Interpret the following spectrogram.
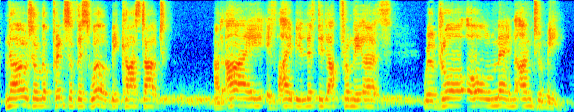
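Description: An actor playing Jesus as a solemn, authoritative teacher, measured and declamatory, in a dramatized scripture reading. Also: male voice, sits high, steady tone, close to an everyday voice. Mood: proclaiming. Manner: measured, declamatory, archaic diction. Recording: noisy old cassette tape.

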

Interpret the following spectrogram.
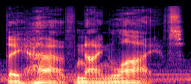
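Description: A man's voice: extremely low pitch, very slow, over music. A man giving scripted, dramatic narration as the storyteller of an audio drama.

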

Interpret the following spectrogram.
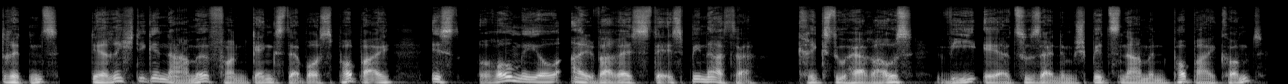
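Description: A man narrating a children's crime story in a measured, expressive storytelling manner. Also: very deep voice, breathy edge, dry recording, studio quality. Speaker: audiobook narrator.

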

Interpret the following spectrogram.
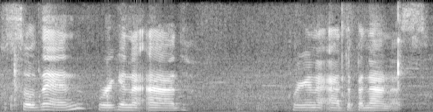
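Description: A woman's voice: fairly low pitch, steady tone, a little slow. A woman baking at home, talking casually through each step of a recipe with chatty restarts, filmed from above her kitchen counter. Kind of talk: casual cooking demonstration. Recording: loud hand mixer noise.

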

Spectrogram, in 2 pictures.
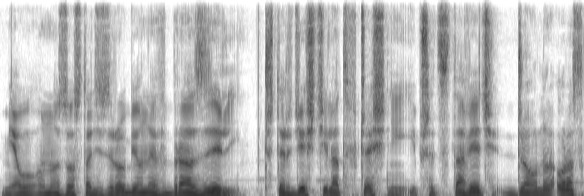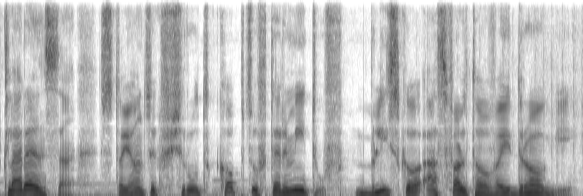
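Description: A man's voice: fairly low pitch, animated, measured pace, hardly any pauses, a little mellow. A man hosting a podcast with scripted true-crime narration. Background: faint music.

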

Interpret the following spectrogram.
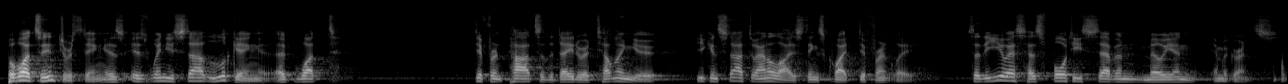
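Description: A man's voice: medium pitch, big pitch swings, moderate pace, darkish tone. A middle-aged man gives a conference keynote in a conversational manner, often posing rhetorical questions. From Australia. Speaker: venture capital executive, keynote speaker. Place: large conference hall stage. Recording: echoey hall sound, long reverb.

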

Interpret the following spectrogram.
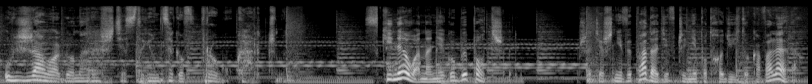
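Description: A woman narrating a folk tale as a storyteller, with an animated, dramatic delivery. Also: deep voice, normal speed, music in the background.

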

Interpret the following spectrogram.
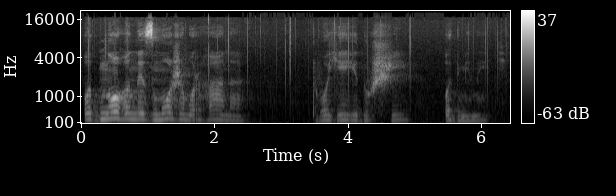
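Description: A woman reciting verse as a calm, motherly fairy godmother, hushed, measured and soothing, on a crackly vinyl record. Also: lowish voice. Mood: soothing, solemn. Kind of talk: dramatic poetry recitation.

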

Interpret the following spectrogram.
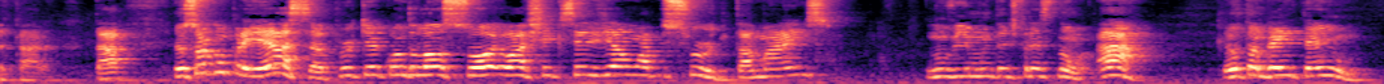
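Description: A man in his thirties with a Brazilian Portuguese accent, chatting to the camera about his riding gear and checking in with the viewer after nearly every sentence. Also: high voice. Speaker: motovlogger. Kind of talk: casual gear tutorial to camera. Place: small bedroom, indoors. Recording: echoey bare room.

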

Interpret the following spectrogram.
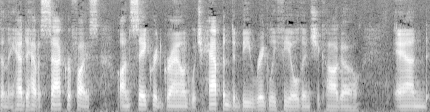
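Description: A middle-aged American man reminiscing casually as a guest in an interview, speaking in a reflective, halting way. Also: lowish voice. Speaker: guest, audio drama actor.

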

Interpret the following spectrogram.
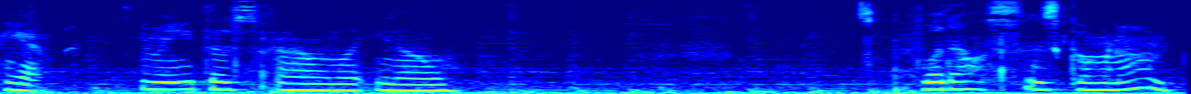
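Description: A woman's voice: fairly high pitch, fairly even intonation, unhurried, over music. A young woman in her twenties, a college student with a cold, chatting casually to a phone camera at home, her throat scratchy and her nose congested. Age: 20s. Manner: whispering softly. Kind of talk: casual vlog chat to camera. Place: small room at home, indoors. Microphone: phone camera held close.

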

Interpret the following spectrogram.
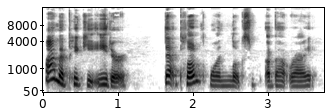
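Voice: mid-range voice, sing-song, a little slow, slightly rough, heavily acted. A woman voicing a cunning, grumbling old male wolf in a storybook. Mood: sly.

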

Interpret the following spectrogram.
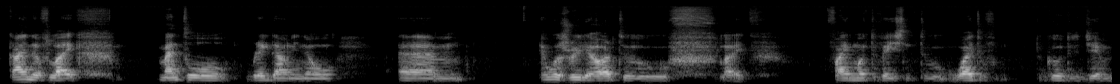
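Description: A young man talking casually to camera about himself, in a hesitant, halting way. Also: deep voice, a bit bright. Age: young adult. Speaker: vlogger. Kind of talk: casual personal storytelling to camera. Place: small indoor room at home. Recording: voice distant from the mic.

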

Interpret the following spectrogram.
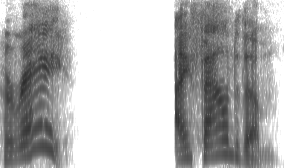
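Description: A man's voice: high-pitched, wildly swooping pitch, slow, pushed and bright, no room sound, dull audio, pitched above the performer's own voice, full character voice. Guy doing a cheery giraffe buddy from a kids book, caring and helpful. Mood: jubilant. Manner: friendly, caring.

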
